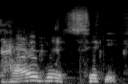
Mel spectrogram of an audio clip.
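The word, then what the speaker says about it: Hydrocity: It's Hydro City.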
